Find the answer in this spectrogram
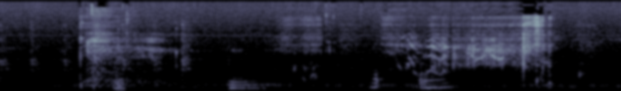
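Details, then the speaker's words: Baby girl, apparently a newborn, waking up grumpy, possibly with gas: several abrupt, jerky gulping sounds about a second apart in a quiet room; hiccups. "work hiccups uhoh oh we have hiccups now you don't like hiccups yeah the hiccups surprise you though to it's pretty rough"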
